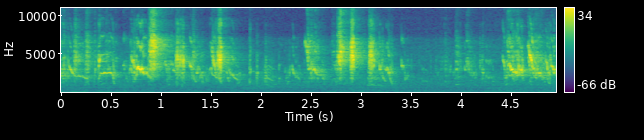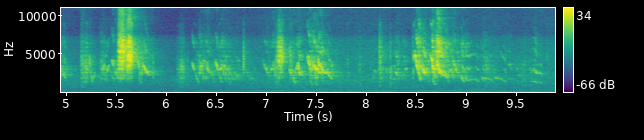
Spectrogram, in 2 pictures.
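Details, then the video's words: Pet-store budgerigars chirping and singing together: bursts of scratchy, squeaky warbling notes every second or two, separated by quieter gaps, over a steady low mechanical hum. "budgies singing on perch | parakeet chirping sounds in pet store"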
